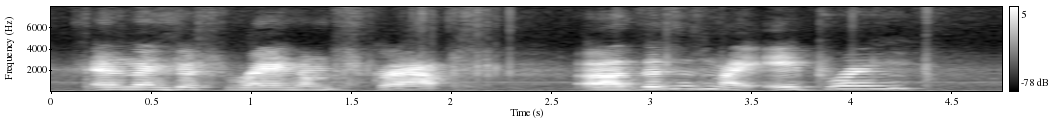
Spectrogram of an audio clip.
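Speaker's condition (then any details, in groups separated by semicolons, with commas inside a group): Cerebral palsy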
